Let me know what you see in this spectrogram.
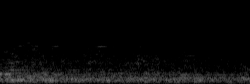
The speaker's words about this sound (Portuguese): Hoje, você deve ter escutado aí da sua casa um avião passando aqui. Eu não moro em Moema, não, moro no Paraíso, mas eu não sei explicar exatamente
